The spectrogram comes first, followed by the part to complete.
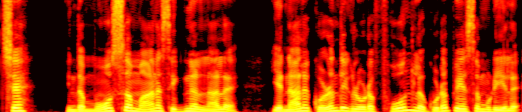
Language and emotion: Tamil, sad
